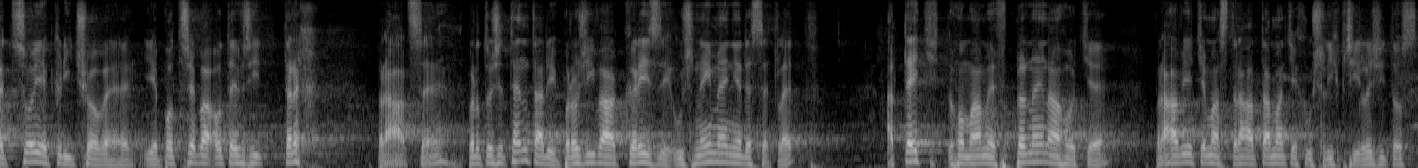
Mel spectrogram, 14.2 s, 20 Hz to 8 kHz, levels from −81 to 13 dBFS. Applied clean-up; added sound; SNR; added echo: none; none; none; none.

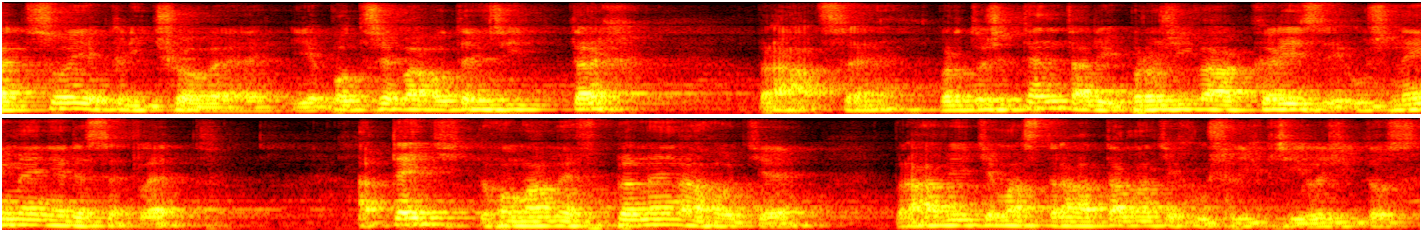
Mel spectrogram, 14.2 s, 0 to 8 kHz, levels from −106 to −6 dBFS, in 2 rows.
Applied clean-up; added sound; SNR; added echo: none; none; none; reverberation time 0.5 s.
